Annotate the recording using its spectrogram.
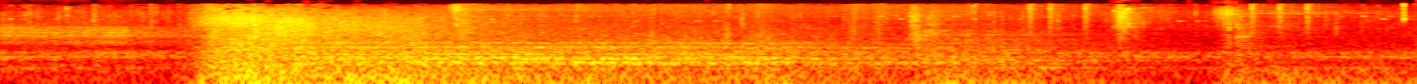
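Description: A deep rumbling roar bursts out and slowly fades.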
